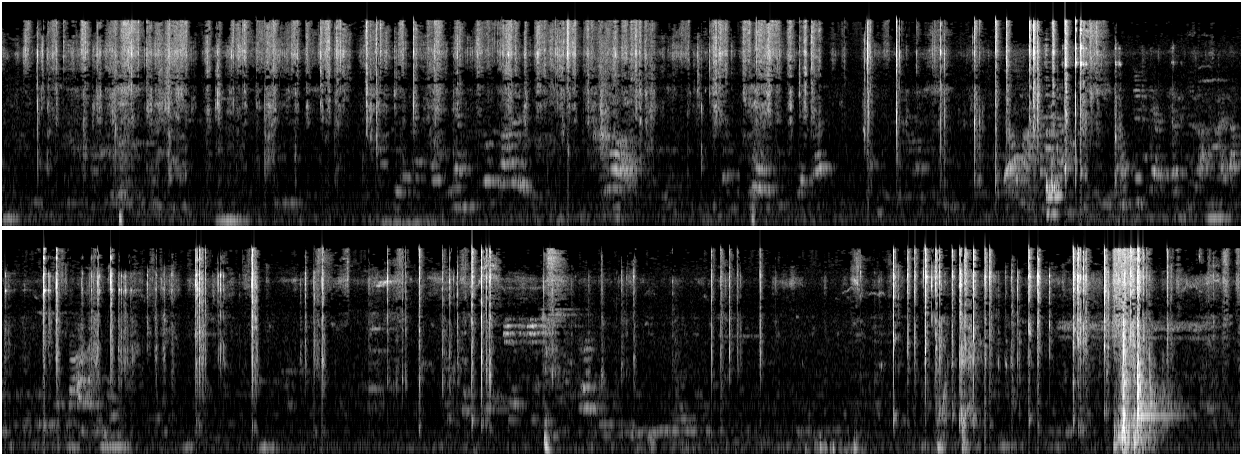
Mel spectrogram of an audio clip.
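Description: Hand-handling of plumbing parts: thread-seal tape pulled off its roll and wound onto a plastic pipe fitting, then the fitting worked against a check valve, giving a string of small clicks and rustles. A louder knock comes near the end.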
